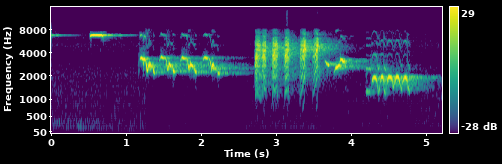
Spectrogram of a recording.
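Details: Greater green leafbird in vigorous song: a high thin whistle, then a run of repeated slurred notes, a burst of harsh rapid chatter, and a final trilled, wavering whistle held low.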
